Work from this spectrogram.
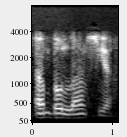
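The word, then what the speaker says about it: ambulância: It's it's similar to the the way we spell it. Ambulance. Uh but we say a little bit different of course. It's ambulancia.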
